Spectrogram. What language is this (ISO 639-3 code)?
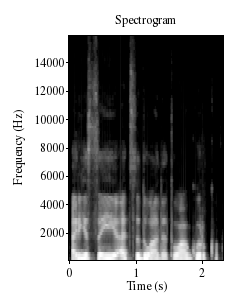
lit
